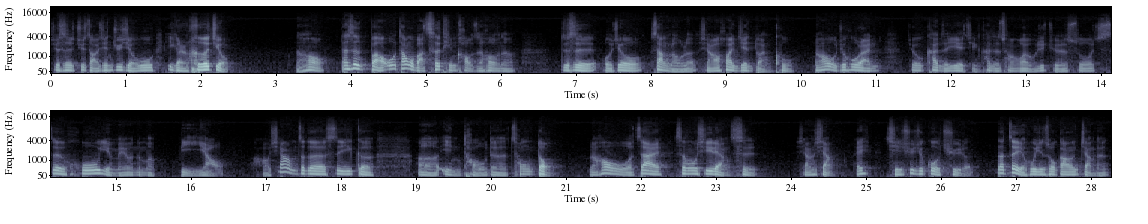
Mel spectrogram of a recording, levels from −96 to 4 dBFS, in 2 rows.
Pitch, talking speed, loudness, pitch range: 115 Hz, 240 characters per minute, -32 LUFS, 95-135 Hz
